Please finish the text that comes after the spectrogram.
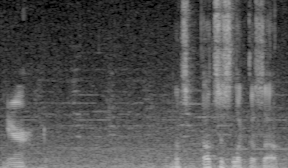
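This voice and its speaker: A man's voice: low-pitched, a little slow, creaky, a bit bright, faint music behind. A man giving casual, laid-back live commentary as he plays a video game, explaining things as he goes.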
